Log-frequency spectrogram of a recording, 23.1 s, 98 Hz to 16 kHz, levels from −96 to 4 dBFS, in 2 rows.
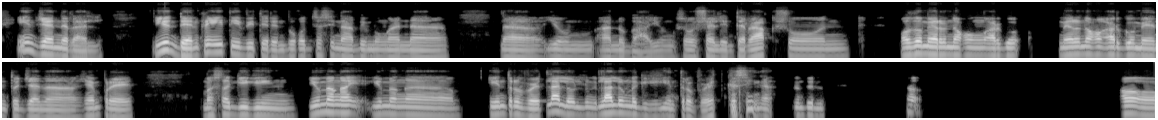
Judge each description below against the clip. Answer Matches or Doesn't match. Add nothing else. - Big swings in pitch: Doesn't match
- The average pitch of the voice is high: Doesn't match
